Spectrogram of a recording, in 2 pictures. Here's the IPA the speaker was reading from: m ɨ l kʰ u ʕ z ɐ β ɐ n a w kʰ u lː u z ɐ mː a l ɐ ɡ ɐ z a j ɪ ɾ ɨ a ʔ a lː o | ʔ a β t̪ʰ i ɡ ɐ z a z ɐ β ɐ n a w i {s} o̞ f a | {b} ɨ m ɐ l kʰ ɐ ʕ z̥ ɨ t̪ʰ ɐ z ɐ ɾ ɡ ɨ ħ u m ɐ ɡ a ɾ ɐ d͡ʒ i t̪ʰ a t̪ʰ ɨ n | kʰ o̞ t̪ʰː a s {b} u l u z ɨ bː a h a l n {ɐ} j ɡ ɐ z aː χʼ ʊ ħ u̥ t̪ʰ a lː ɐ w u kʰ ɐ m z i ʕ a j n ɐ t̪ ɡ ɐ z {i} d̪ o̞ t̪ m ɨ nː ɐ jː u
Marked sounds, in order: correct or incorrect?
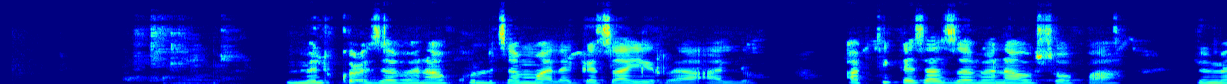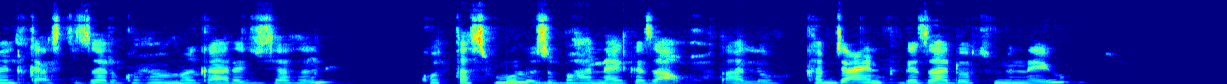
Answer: correct, correct, incorrect, incorrect, incorrect

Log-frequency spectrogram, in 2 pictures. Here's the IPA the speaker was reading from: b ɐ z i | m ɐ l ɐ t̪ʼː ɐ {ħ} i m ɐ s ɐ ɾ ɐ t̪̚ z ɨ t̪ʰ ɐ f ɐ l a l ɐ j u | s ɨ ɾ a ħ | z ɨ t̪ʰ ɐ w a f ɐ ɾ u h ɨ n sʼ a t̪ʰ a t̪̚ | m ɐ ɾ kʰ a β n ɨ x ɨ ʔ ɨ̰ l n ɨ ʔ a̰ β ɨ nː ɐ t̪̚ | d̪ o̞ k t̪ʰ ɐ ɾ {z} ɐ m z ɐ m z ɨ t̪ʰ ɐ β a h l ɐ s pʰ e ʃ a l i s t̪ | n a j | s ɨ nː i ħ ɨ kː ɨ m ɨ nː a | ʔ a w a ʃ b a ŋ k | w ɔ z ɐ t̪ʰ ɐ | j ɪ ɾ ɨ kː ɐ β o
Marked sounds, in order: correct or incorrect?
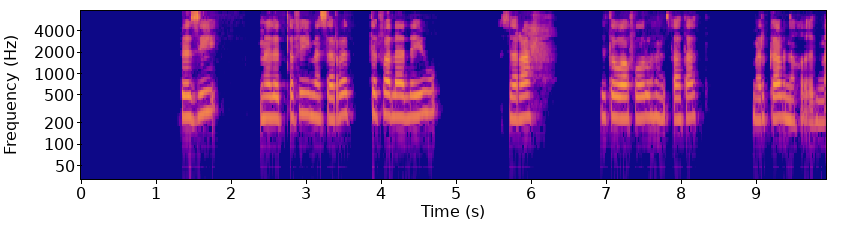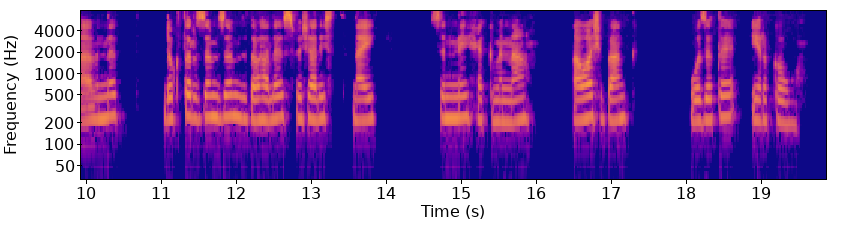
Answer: incorrect, correct

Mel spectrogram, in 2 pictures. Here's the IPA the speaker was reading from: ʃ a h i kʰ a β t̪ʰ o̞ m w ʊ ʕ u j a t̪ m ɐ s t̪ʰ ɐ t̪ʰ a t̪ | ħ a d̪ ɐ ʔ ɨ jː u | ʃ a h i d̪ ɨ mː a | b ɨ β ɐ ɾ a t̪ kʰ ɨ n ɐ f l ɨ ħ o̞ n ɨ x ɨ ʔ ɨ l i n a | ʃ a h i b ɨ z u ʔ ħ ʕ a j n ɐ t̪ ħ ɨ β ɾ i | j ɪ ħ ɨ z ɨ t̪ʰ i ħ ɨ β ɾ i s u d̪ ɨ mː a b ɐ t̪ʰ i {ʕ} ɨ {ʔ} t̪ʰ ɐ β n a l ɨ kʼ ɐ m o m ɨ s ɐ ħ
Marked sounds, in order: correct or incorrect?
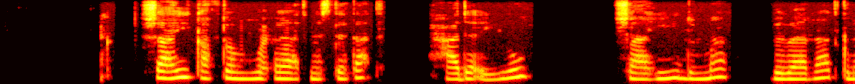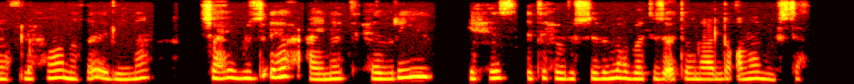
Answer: incorrect, correct

